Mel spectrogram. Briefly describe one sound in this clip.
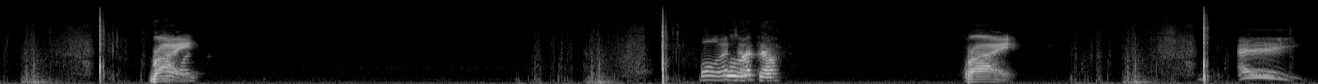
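A ball smacks sharply into a catcher's mitt.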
